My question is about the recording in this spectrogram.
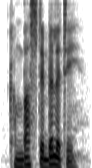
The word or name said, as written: combustibility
